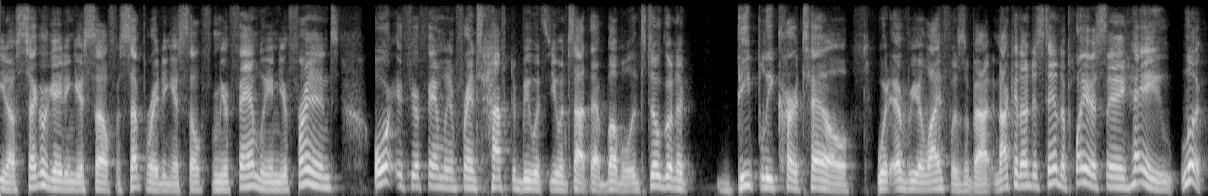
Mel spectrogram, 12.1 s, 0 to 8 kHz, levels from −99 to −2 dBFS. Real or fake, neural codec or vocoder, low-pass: real; none; 7.2 kHz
